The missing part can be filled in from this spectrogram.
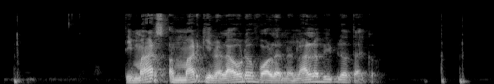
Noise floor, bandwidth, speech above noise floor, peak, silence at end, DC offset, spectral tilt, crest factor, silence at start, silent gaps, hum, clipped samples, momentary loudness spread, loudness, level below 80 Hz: -66 dBFS; 11.5 kHz; 50 dB; -2 dBFS; 0.3 s; under 0.1%; -6 dB/octave; 18 dB; 0.15 s; none; none; under 0.1%; 10 LU; -17 LUFS; -46 dBFS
